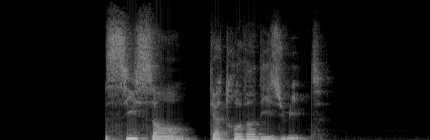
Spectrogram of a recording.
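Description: A young woman's voice reads out a number clearly.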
